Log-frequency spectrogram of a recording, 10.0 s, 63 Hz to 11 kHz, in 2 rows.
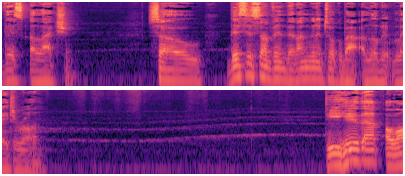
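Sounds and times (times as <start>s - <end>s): faint siren rising: 0.0s - 10.0s.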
